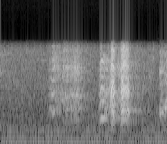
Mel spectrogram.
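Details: Pet Eleonora cockatoo indoors, talking and whistling; harsh, voice-like syllables with two loud bursts, amid household sound and human speech of "hi pretty bird".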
